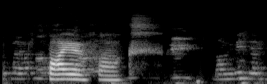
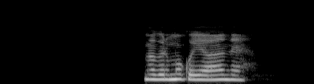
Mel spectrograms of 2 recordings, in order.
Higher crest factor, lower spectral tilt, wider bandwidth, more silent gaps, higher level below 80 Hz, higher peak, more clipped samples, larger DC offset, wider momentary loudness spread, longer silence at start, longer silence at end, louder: about the same, 18 dB vs 16 dB; second, -5 dB/octave vs -8 dB/octave; first, 11 kHz vs 4.9 kHz; neither; first, -48 dBFS vs -76 dBFS; first, -2 dBFS vs -10 dBFS; neither; neither; first, 23 LU vs 11 LU; second, 0.05 s vs 1.45 s; second, 0.05 s vs 0.7 s; first, -16 LUFS vs -21 LUFS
